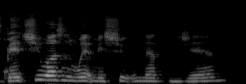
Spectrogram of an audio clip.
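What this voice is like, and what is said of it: Badly done put-on accent. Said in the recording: “That's a horrible black accent. ... That's Drake.”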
